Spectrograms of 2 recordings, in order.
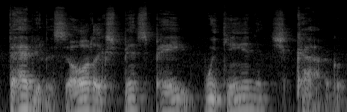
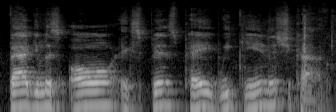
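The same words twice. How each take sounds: First: It is read in a put-on seventies voice. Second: It is read in his plain voice.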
